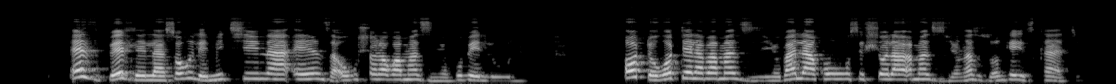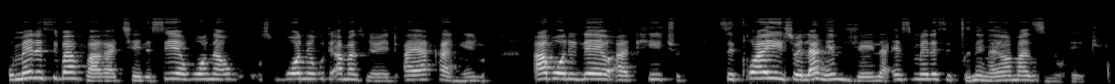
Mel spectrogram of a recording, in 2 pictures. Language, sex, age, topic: North Ndebele, female, 50+, health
